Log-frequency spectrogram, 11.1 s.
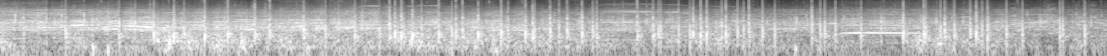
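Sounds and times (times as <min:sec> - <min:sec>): fireworks crackling and popping: 0:00.0 - 0:11.0.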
